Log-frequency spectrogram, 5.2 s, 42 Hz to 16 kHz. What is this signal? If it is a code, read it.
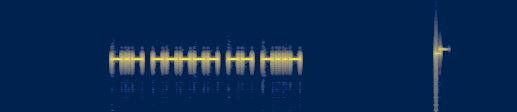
Morse code, heard as a keyed tone, about 36 wpm, 700 Hz. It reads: K0MX
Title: USA Call Signs - 2x Character Spacing - 35wpm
